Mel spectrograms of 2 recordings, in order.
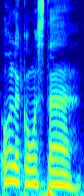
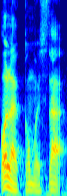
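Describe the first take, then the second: First: It is said in a higher, lighter, upbeat voice. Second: It is said in a lower, heavier, flatter voice.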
